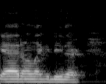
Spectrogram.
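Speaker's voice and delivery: mock flat deadpan delivery. Retelling another speaker cancelling a show: imitating a deadpan delivery. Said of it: "you have a deadpanness".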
